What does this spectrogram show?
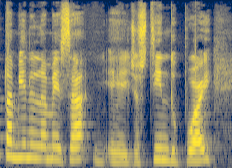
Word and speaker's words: Dupuy: Y está también en la mesa Justine Dupuy, Dupuy, ¿cómo se pronuncia bien? Dupuy, perfecto. Dupuy.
